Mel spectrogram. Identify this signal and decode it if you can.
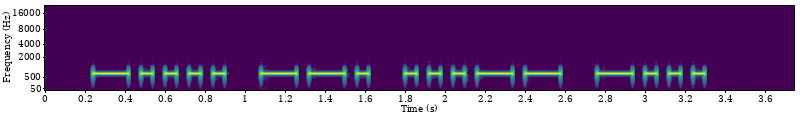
Morse code, heard as a keyed tone, about 23 wpm, 700 Hz. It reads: 6G3B
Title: Speed-Racing - Four Letter-Number Combinations - 20wpm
